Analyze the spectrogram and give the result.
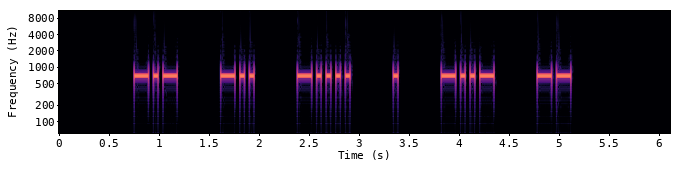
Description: Morse code, heard as a keyed tone, about 25 wpm, spaced as for 14 wpm, 700 Hz. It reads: KD6EXM
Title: USA Call Signs - 6 Characters - 3x Character Spacing - 25wpm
